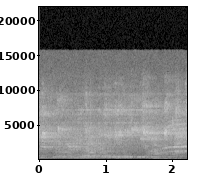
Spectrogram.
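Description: Faint sounds of a basketball game heard from the court in a large gym: a basketball being dribbled, with a low murmur from the crowd.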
